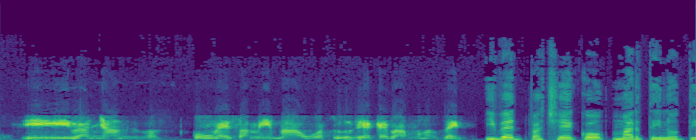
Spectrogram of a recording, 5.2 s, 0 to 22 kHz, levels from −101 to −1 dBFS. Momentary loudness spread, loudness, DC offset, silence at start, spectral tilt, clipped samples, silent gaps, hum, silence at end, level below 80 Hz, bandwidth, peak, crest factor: 13 LU; -21 LUFS; under 0.1%; 0.15 s; -4 dB/octave; under 0.1%; none; none; 0 s; -62 dBFS; 15.5 kHz; -4 dBFS; 18 dB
